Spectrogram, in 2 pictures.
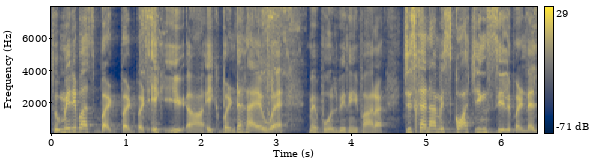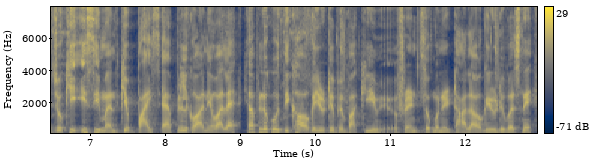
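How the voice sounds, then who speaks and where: A young man with a sore throat giving excited live commentary over his own mobile battle royale match, hyping up his kills and laughing often, speaking into a headset at home. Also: mid-range voice, normal speed, slight background noise. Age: young adult. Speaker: gaming YouTuber. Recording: game gunfire behind.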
